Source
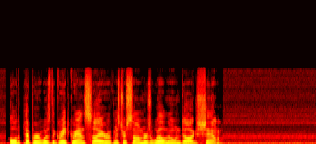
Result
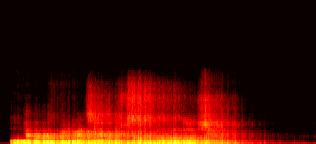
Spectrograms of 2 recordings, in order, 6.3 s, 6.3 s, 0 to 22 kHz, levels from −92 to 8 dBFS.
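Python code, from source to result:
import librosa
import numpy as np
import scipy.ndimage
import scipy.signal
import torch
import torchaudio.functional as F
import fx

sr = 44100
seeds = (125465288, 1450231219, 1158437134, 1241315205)

p1 = fx.spec_steps(x, sr, hold_ms=50)
p2 = fx.rotary(p1, sr, hz=1.1)
p3 = fx.env_lowpass_down(p2, sr, base_hz=1100.0, full_db=-18.0)
p4 = fx.peak_eq(p3, sr, hz=780.0, db=-7.0, octaves=0.65)
p5 = p4 + fx.echo_feedback(p4, sr, ms=310, feedback_pct=43, wet_db=-9.5, dry=0)
p6 = fx.rev_plate(p5, sr, seeds[0], rt60_s=3.5, hf_ratio=0.45, predelay_ms=0, drr_db=-8.5)
p7 = fx.whisperise(p6, sr, seeds[1])
p8 = fx.low_shelf(p7, sr, hz=110.0, db=10.5)
y = fx.upward_expand(p8, sr, threshold_db=-31.0, expansion=2.5)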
